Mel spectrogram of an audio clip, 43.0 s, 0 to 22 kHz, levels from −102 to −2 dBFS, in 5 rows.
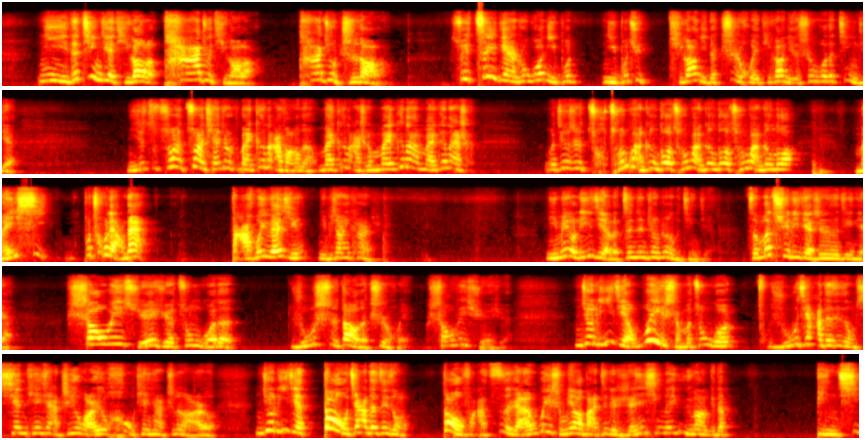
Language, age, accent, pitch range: Chinese, 30-49, native, 185-270 Hz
